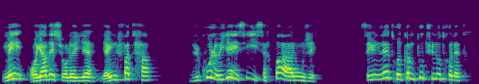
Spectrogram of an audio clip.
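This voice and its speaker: A man's voice: high-pitched, animated, moderate pace, highs cut off. A man teaching Arabic reading in a live online lesson, patiently sounding out syllables and praising his students by name.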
